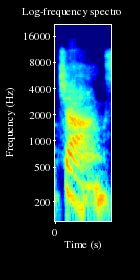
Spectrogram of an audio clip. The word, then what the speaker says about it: Trang: So my name is Trang. It's spelled like T-R-A-N-G, but the correct way to pronounce it is Trang. So you say it's C-H, Trang.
